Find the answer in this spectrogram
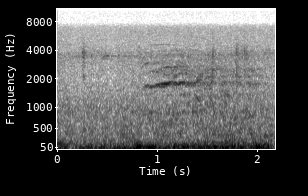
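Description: A horse whinnying once, faintly and briefly, about a second in, over a low rumble.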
